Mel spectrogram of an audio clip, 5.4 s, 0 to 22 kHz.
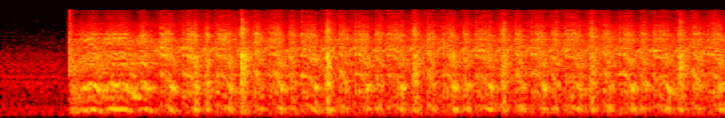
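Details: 2004 Ford F-450 6.0 Powerstroke after oil cooler replacement, EGR delete, coolant flush and fully charged batteries: long crank with ragged, uneven firing pulses that never settle. Cranks and fires but won't start, cause unknown.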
